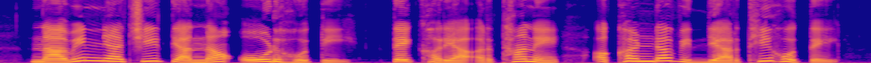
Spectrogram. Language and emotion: Marathi, neutral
